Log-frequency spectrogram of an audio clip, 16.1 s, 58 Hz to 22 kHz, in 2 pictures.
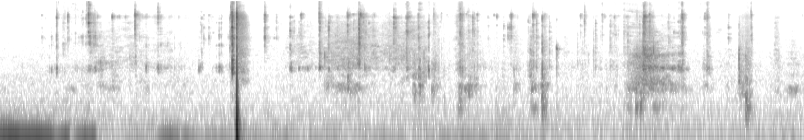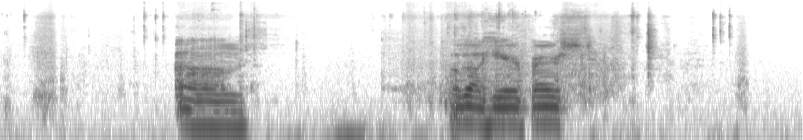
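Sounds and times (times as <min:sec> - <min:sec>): rustling of small items: 0:00.4 - 0:09.8, 0:10.5 - 0:15.7.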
